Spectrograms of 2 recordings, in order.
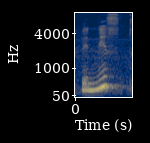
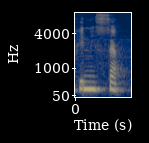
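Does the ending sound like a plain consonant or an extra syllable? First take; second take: consonant; extra syllable. First: The ending is a plain consonant sound. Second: The ending adds an extra 'it' syllable. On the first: The speaker calls it right. "Yang ada" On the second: The speaker calls it wrong. "tidak ada worked atau finished"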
